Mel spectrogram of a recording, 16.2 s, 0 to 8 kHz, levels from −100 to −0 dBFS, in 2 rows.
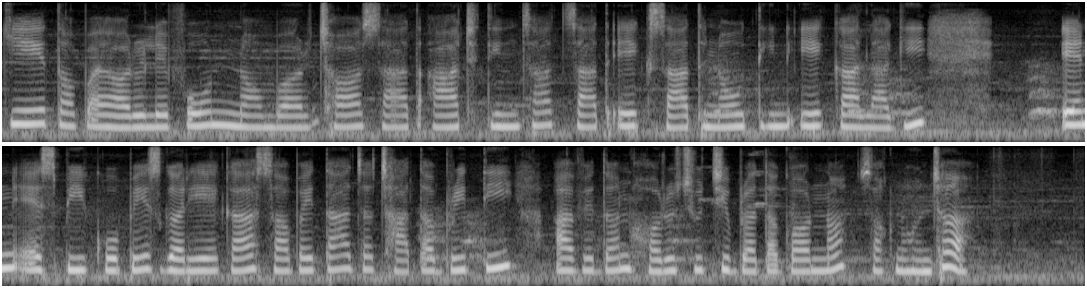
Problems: background sounds at intervals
